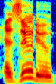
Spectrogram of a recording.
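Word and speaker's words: Ezeudu: Let me look up the pronunciation. – Ezidu. – Ezidu. – Ezidu. – Is the preferred Ezidu. – You do the voodoo that Ezidu do so well.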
